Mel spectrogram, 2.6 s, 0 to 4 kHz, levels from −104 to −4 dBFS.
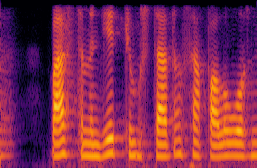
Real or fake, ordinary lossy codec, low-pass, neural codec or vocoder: fake; none; 3.6 kHz; codec, 16 kHz, about 1 kbps, DyCAST, with the encoder's durations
